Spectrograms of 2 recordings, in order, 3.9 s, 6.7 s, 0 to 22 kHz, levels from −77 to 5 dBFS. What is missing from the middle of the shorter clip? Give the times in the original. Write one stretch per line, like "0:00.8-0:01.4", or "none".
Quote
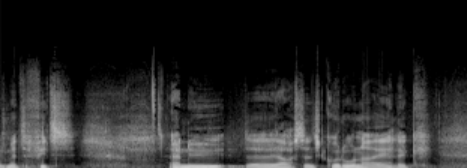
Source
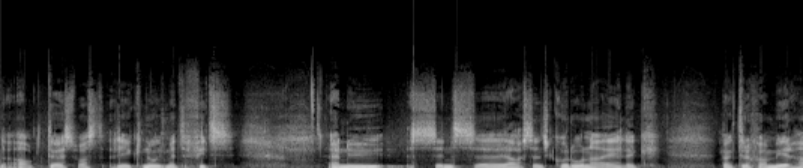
0:03.4-0:03.9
